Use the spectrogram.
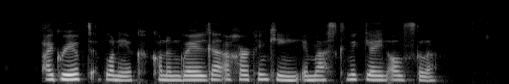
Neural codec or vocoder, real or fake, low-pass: codec, 16 kHz, 0.8 kbps, ZipCodec; fake; 7.2 kHz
